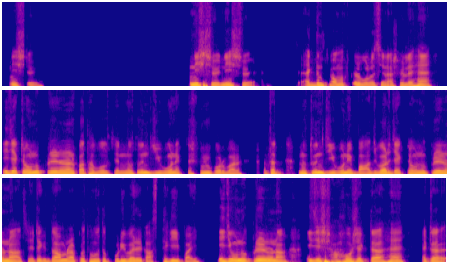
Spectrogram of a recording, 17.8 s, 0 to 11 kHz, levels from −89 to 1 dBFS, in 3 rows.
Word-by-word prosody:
নিশ্চয়ই। 115 -10 -6 2.1
নিশ্চয়, 155 -7 +2
নিশ্চয়ই। 155 -9 -3 0.7
একদম 190 +4 +2
চমৎকার 165 +4 -2
বলেছেন, 125 -1 -4
আসলে 130 +2 -4
হ্যাঁ? 140 -6 +1 0.3
এই 190 - +2
যে, - - +3
একটা 190 - -3
অনুপ্রেরণার 190 +3 +3
কথা 155 +2 -2
বলছেন, 125 -1 -5
নতুন 155 +2 0
জীবন 125 +5 -1
একটা 150 - -14
শুরু 145 -2 +1
করবার 115 -2 -3 0.4
অর্থাৎ 130 +2 -2 0.3
নতুন 160 +3 +4
জীবনে 135 +3 +2
বাঁচবার 130 +9 +1
যে, 145 - -1
একটা 140 +2 -7
অনুপ্রেরণা 145 +1 +3
আছে, 115 - -12
এটা 175 - -3
কিন্তু 175 +1 -5
আমরা 175 +1 +2
প্রথমত 170 +2 -2
পরিবারের 150 +4 +1
কাছ 110 - -8
থেকেই 150 -2 +1
পাই। 105 0 -7 0.3
এই 205 - +4
যে, - - +3
অনুপ্রেরণা, 175 -5 +5 0.4
এই 160 - +2
যে, 175 - +3
সাহস, 145 +5 +1
একটা 130 0 -3 0.2
হ্যাঁ? 165 -6 0 0.3
একটা 150 +1 -1
150 Hz, 150 wpm, -22 LUFS, 130-170 Hz, 2.1 s, অনুপ্রেরণা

